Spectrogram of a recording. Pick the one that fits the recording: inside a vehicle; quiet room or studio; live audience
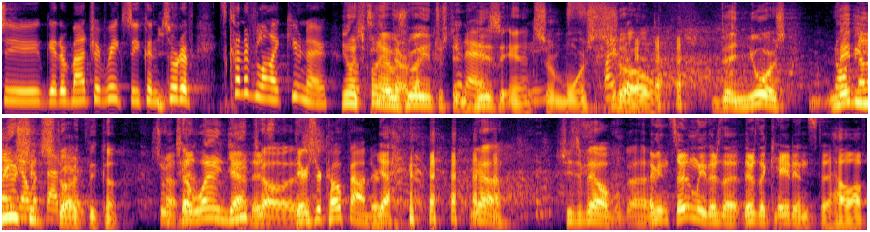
live audience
